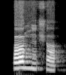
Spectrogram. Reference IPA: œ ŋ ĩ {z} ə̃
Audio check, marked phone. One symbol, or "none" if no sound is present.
ʃ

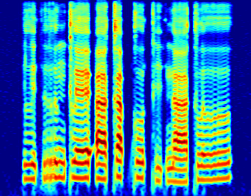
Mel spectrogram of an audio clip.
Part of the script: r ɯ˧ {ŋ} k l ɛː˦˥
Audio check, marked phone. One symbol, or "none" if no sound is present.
ŋ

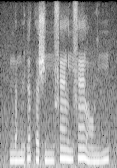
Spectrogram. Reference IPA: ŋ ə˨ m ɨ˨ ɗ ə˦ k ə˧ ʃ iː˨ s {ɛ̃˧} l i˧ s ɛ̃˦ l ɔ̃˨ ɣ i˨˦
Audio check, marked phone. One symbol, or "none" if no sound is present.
ɛ̃˦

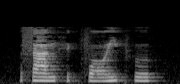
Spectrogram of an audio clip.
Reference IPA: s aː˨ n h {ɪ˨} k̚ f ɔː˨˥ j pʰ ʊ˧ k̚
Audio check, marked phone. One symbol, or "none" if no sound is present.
ɪ˨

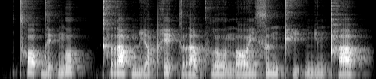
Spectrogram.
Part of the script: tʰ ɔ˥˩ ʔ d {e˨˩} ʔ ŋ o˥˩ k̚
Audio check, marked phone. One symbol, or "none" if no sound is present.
e˨˩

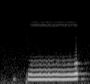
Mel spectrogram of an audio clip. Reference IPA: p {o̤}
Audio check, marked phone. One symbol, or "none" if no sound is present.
o̤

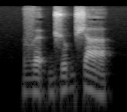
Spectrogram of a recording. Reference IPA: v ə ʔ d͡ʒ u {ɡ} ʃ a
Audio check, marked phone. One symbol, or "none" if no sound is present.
ɡ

